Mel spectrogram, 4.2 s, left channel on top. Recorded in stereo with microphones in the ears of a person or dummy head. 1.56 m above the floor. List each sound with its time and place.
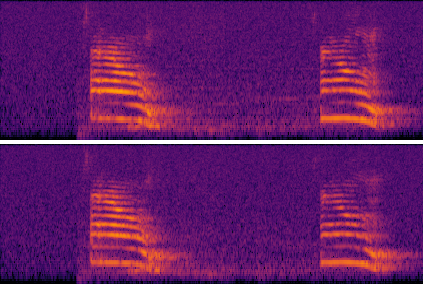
0.8 s a cat meowing: 10° right (ahead or behind), 2 m; by 3.9 s 35° left (ahead or behind), 1.8 m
